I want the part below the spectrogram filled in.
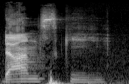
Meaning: Danish
- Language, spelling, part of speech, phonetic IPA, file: Czech, dánský, adjective, [ˈdaːnskiː], Cs-dánský.ogg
